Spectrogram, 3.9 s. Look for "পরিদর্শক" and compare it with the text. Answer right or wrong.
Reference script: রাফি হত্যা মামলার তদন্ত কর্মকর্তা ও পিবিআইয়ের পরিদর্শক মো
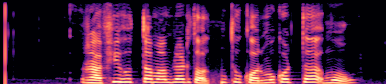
wrong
